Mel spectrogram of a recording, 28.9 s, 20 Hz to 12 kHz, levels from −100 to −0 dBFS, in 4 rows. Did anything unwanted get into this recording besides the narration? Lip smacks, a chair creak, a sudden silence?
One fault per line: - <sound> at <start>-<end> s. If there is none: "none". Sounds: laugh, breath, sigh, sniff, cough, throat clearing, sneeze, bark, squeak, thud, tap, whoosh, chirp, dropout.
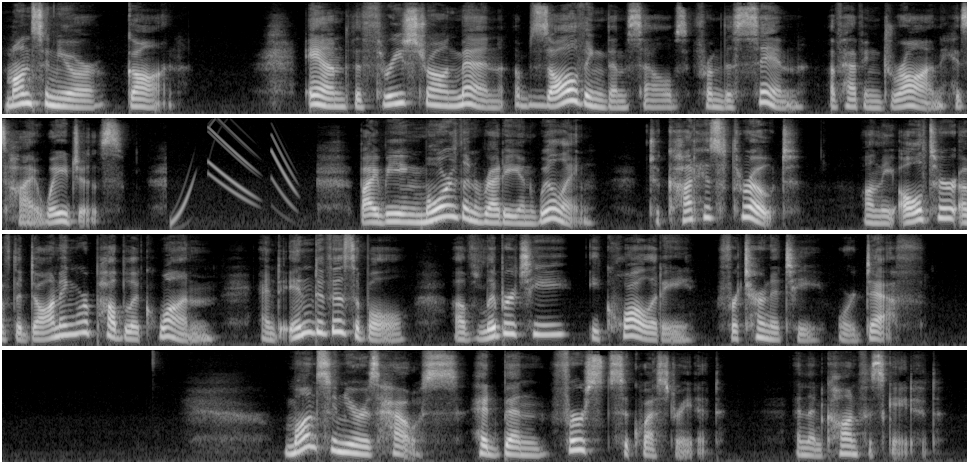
- chirp at 8.5-9.5 s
